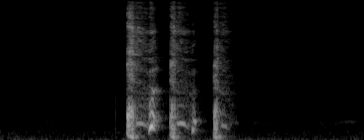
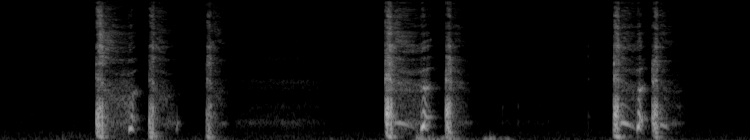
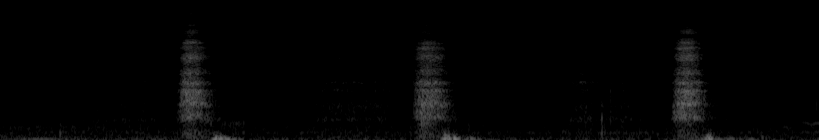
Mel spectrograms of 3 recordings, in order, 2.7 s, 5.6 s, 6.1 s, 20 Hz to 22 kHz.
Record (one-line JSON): {"cough_length": "2.7 s", "cough_amplitude": 4356, "cough_signal_mean_std_ratio": 0.28, "three_cough_length": "5.6 s", "three_cough_amplitude": 8358, "three_cough_signal_mean_std_ratio": 0.29, "exhalation_length": "6.1 s", "exhalation_amplitude": 332, "exhalation_signal_mean_std_ratio": 0.46, "survey_phase": "alpha (2021-03-01 to 2021-08-12)", "age": "18-44", "gender": "Female", "wearing_mask": "No", "symptom_cough_any": true, "symptom_shortness_of_breath": true, "symptom_diarrhoea": true, "symptom_fatigue": true, "symptom_fever_high_temperature": true, "symptom_change_to_sense_of_smell_or_taste": true, "symptom_loss_of_taste": true, "symptom_onset": "3 days", "smoker_status": "Never smoked", "respiratory_condition_asthma": false, "respiratory_condition_other": false, "recruitment_source": "Test and Trace", "submission_delay": "2 days", "covid_test_result": "Positive", "covid_test_method": "RT-qPCR", "covid_ct_value": 17.9, "covid_ct_gene": "N gene", "covid_ct_mean": 18.4, "covid_viral_load": "950000 copies/ml", "covid_viral_load_category": "Low viral load (10K-1M copies/ml)"}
